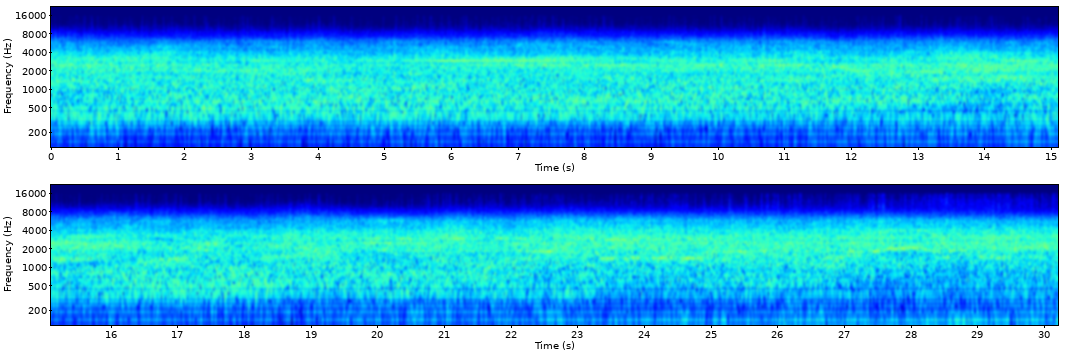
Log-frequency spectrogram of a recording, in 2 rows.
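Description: Lockheed Martin F-35B in a jet-borne hover, its F135 turbofan and shaft-driven lift fan running loud and steady, with whining tones that drift in pitch, as it descends for a vertical landing. A deeper rumble builds near the end as it comes down onto the runway.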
